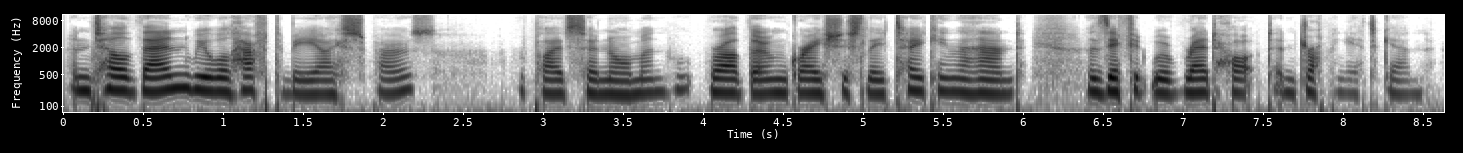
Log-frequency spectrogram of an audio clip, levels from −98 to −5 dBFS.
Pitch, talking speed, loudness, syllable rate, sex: 205 Hz, 190 wpm, -19 LUFS, 5.4 syllables/s, female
